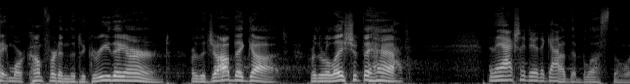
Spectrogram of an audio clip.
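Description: A section at the wrong speed runs from 3.94 to 5.58 s, just after "or the relationship they". That stretch was likely played against the wrong clock, at 1.32 times its recorded rate, so the speech turns hurried and rises about five semitones together before dropping back.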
